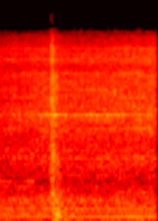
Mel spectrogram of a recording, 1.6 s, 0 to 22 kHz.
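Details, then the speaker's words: Mercedes SL600 running with repaired throttle bodies off the intake manifold, no limp mode: steady even idle near 1000 RPM with faint hiss, high idle from unmetered air. "So as you can see, when throttles are not on the intake manifold, you clearly see that your idle speed is way off 1000 RPM because you don't have proper air"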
